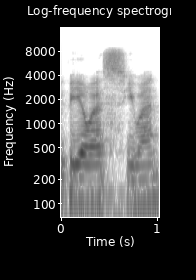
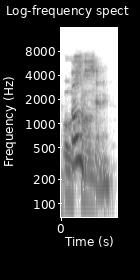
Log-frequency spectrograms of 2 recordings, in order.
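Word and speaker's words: boatswain: BOSUN. Bosun. Bosun. Yeah. Bosun. Yeah. Not spelled like that, but it's pronounced like that.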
